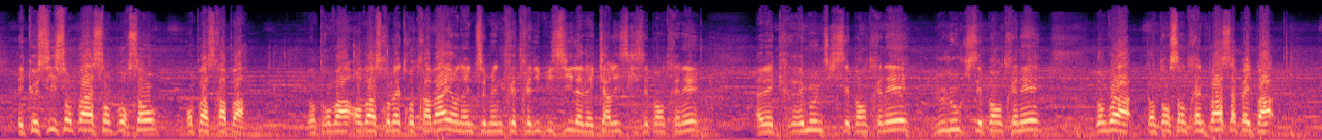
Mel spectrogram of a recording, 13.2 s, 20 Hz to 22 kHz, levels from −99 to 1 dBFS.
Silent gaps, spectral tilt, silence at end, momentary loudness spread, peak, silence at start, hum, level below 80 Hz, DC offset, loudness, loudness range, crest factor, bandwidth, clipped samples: none; -3.5 dB/octave; 0 s; 12 LU; 0 dBFS; 0 s; none; -48 dBFS; 2%; -13 LUFS; 3 LU; 12 dB; 18.5 kHz; under 0.1%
